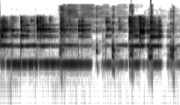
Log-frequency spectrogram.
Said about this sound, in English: You talk and I'll get my dinner bell. Okay, here it is.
